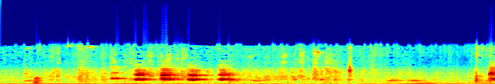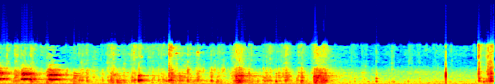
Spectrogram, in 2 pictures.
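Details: Pedigreed blue merle Border Collie from a Vietnamese breeding kennel giving two short bursts of rapid barks, mixed with a person talking and scattered clattering noises.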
